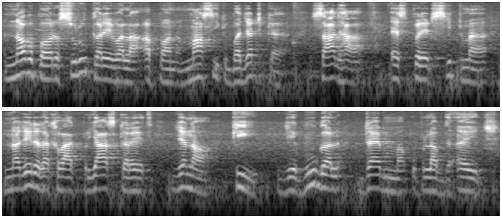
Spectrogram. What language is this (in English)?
Maithili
